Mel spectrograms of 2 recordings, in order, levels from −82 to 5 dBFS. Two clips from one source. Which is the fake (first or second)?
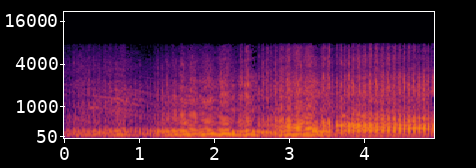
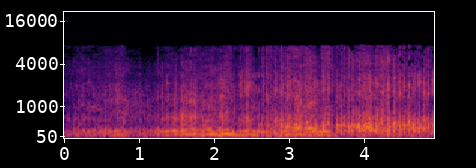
second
